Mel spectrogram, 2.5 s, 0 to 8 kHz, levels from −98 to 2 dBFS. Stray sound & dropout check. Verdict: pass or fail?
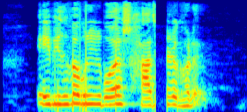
fail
